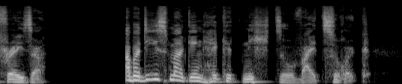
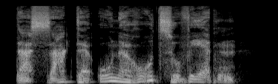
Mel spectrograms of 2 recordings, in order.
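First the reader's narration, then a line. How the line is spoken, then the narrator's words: Whispered. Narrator (German): flüsterte Louis Fraser zu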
